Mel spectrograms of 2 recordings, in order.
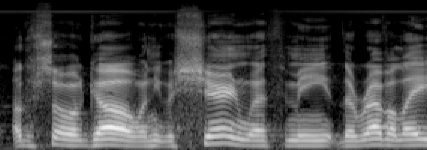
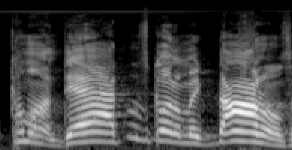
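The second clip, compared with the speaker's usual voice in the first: put-on louder, higher pleading kid; insistent child; 8 semitones higher, 8 dB louder than usual. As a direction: imitate a boy pestering his dad. Boy insists after being refused.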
